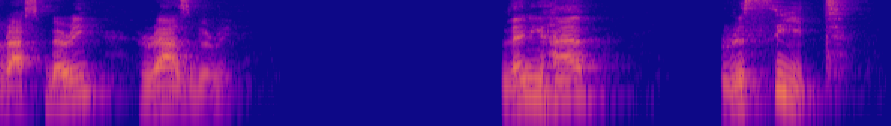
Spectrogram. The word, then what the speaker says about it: receipt: raspberry then you have receipt not received it's not p receipt receipt all right with that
